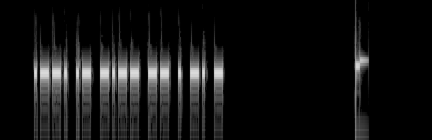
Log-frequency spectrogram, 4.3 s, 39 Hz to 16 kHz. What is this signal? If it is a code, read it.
Morse code, heard as a keyed tone, about 40 wpm, 700 Hz. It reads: PAYMENT
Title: Seven Letter Words - 40wpm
